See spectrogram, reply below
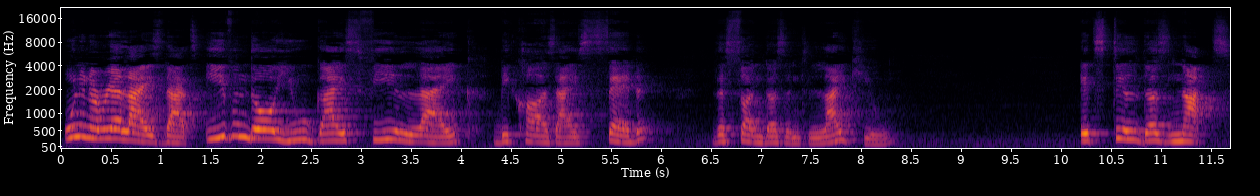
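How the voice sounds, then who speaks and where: A woman's voice: medium pitch, reverberant. A woman from Jamaica with a Jamaican accent, talking straight to her viewers and pressing them with repeated rhetorical questions. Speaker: vlogger addressing viewers. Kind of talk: direct-to-camera commentary.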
